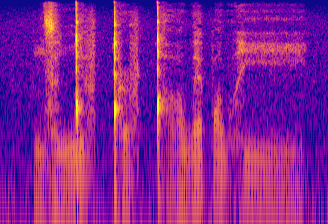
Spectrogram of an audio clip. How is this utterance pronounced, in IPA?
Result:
nzəŋ͡ǃɪvǃʰə˞v ǃʰɑwɛpɑw ɦiː

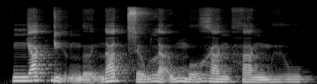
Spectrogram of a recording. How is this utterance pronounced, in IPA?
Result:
ɲa˦˥k̚ɗḭ˧˨ə̯ ŋəː˨˩na˦˥t̚ sə˨˦wla̰˧˥w mo˨˦ɣa˧ŋ ha˧ŋmɨ˧w

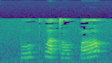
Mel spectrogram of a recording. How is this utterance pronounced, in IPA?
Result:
pukʷʰatok͡pʌ

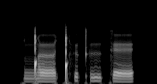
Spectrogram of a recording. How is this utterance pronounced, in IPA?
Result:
ŋ͡ǃɐːǃʰʏkʼɨː kɛ

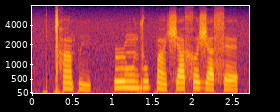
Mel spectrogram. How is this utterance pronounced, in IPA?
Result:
ǀʰã˧pi˨ | ɹũ˧du˧pã˨ ʃa˧xʌ˧ʒa˨ sɛ˨

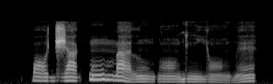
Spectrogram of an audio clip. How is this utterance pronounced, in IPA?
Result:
k͡pɔ˧d͡ʒa˧k͡pũ˦ ma˦˨lũ˨ɡɔ̃˨ ɡĩ˨jɔ̃˨ɡ͡bɛ̃˨˦

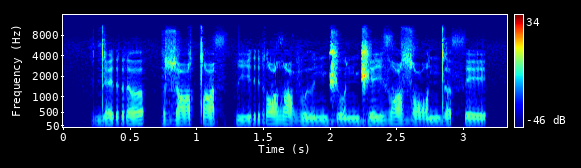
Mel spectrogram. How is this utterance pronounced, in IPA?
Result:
dɛ˨rʌ˧˥ | zo˨˩˦tˤa˨˩˦θpi˨˩˦ rɯ˧˥ðˤʌ˨vɯ˨˩˦ nd͡ʒo˨nd͡ʒe˧˥i̯ðʌ˧˥ zˤo˨˩˦y̯ndʌ˦˨θe˦˨

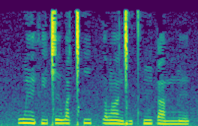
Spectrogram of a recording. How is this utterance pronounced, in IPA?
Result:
wẽfʲã ǀewaǀʰipːi lˠãɡ͡ǀĩ tʰĩ ɠamːẽ

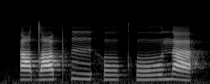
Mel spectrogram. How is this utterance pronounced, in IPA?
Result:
adˤopʰɨː hoːkʰoːna

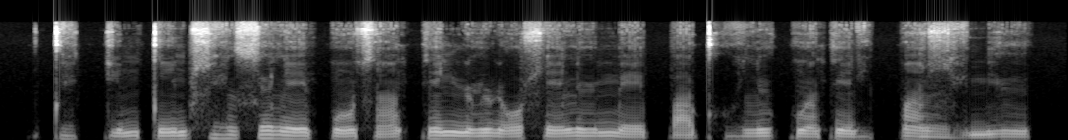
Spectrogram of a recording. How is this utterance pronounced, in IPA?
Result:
t̪e̤˨˦kːi˩˧˩mt̪ĩ˨˦bɬe̤˦˨l sɨ˦˨lẽ˨˦pːõ˩˧˩sã˩˧˩ kːẽ˦˨ɲɳʉ˩˧˩ɳo˩˧˩ɬẽ˨˦ lʉ˨˦ me˩˧˩pːa˩˧˩ kʷʰi̤˦˨lʉ˦˨kʷã˨˦ kẽ˨˦ɾi̤˨˦pːã˦˨ ɮe̤˩˧˩mʲɨ˦˨

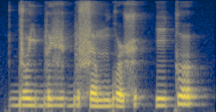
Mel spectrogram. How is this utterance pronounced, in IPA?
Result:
dʊjbɪvʲʊbʊs əmɡʷə˞x | ikʊ

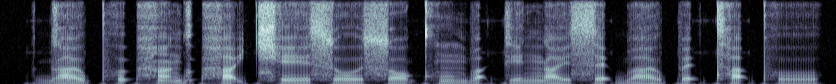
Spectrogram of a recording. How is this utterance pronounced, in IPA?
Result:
ɡa˨ʊ̯pʰʊ˦ʔhã˦˨ ɡʊ˦ʔha̰˦˨ɪ̯t͡ɕʰe˦ɪ̯sʰo˨ʊ̯ sɔ˨kʰũ˨ bä˦ʔke˦ŋa˨ɪ̯ sɛ˦ʔba˨ʊ̯pɛ˦ʔ tʰä˦ʔpʰo˨

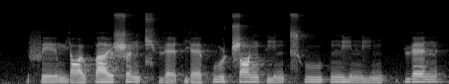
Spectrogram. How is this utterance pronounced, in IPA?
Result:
fe˨˦ɪ̯mjɑ˨˦ʊ̯pa˦ɪ̯ ʂə˥˨nt͡ɕʰɥɛ̰˨˩t̪jɛ˨˦ pu˥˨ʈ͡ʂɑ˦ŋt̪i˨˦nt͡sʰu˦ | n̪i˥˨n̪i˨˦ŋ | pɥɛ˦n

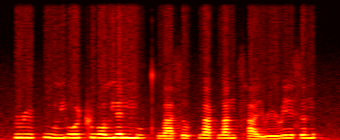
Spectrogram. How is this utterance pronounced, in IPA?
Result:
ɻɻ̩˥˨pu˥˨ljo˦ʊ̯ ʈ͡ʂwɔ˦ljɛ˦nmu˨˦ t̪ʰwä˨˩sɤ˨˦ kwä˥˨kwa˦nt͡sʰa˨˩ɪ̯ɻɻ̩˨˦ ɻe˦ɪ̯sə˦n

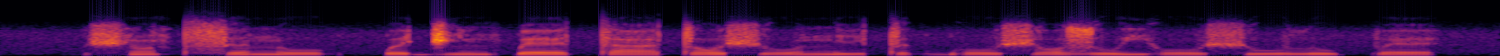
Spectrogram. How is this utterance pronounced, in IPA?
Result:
ʃɔ̃˧tsə˧noː˧ k͡pə˧d͡ʒĩ˨k͡pɛ˧ taː˨tɔ˦ʃoː˨niː˧ tə˧ɡ͡boː˧ʃɔ˧zu˧ joː˨ ʃu˦˨lu˦˨pɛ˨

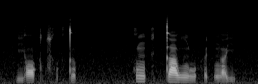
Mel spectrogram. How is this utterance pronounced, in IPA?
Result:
jɔː˨˥k̚t͡sʰʊ˧k̚t̪ʊ˨˥k̚ | kʊ˥ŋ kɪ˥k̚t̪aː˥wŋuː˨˥hɵ˨t̚ ŋɐ˨j

